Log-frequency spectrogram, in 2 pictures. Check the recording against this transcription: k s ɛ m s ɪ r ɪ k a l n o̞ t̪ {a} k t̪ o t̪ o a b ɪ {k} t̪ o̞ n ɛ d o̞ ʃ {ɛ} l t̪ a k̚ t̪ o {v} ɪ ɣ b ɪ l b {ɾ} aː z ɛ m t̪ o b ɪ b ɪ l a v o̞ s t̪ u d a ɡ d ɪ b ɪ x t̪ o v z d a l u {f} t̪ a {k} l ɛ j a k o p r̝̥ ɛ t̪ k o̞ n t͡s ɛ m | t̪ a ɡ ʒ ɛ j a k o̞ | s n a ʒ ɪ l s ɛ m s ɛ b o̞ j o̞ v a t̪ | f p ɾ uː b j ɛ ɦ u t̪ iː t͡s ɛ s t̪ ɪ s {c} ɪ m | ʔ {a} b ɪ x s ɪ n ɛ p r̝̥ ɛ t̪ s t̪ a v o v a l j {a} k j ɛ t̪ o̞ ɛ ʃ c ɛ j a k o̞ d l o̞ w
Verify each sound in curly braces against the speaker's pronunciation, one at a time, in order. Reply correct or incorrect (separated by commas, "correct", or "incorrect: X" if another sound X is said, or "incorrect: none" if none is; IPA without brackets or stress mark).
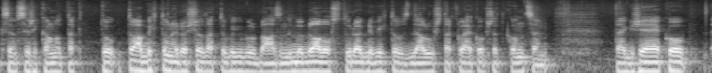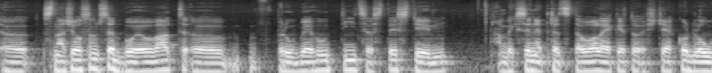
correct, incorrect: x, correct, incorrect: b, incorrect: l, incorrect: ʃ, correct, correct, correct, correct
